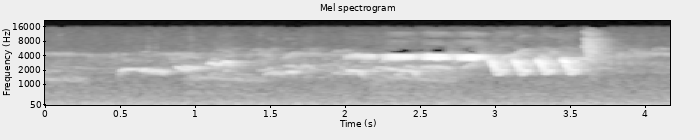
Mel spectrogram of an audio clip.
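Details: Summer morning song of a common nightingale recorded 11 June 2023 in forested countryside of the Célé valley, Lot, France: varied whistles rise into a loud churring run and a rapid series of four descending notes ending in a sharp high note.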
